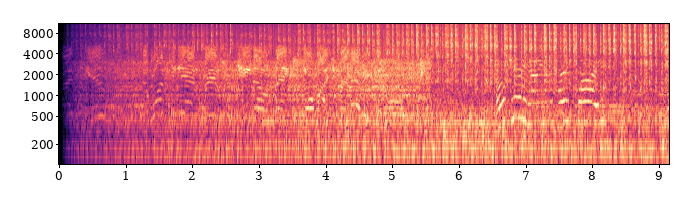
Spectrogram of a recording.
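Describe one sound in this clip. A propeller plane's engine idles close by with a rapid, throbbing rumble that grows louder.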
